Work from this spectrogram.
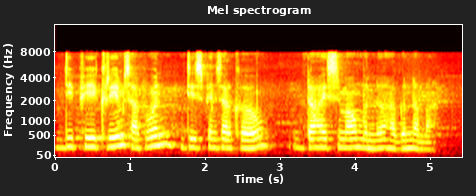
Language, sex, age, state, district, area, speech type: Bodo, female, 30-45, Assam, Kokrajhar, rural, read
